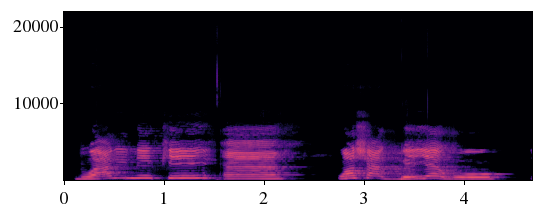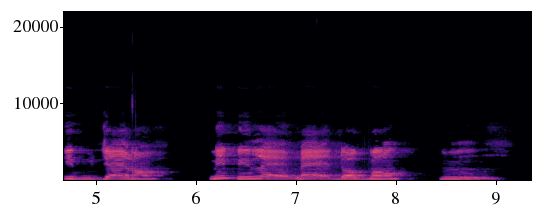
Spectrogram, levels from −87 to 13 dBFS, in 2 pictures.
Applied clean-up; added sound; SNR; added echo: neural mask model Resemble Enhance denoiser.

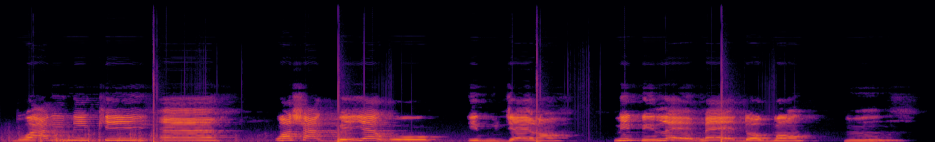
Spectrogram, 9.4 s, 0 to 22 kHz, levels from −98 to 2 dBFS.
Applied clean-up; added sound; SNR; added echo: none; Fireworks + Thunder; 17 dB; none.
